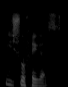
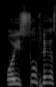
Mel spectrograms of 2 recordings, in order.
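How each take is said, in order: First: The word begins with an 'ee' sound. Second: The word begins with an 'oy' sound. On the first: The speaker calls it right. "वो वहां silent है, इसोफेगस हो गई बात ना।" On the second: The speaker calls it wrong. "ओइसोफेगस मत पढ़ना, ओइसो नहीं।"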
